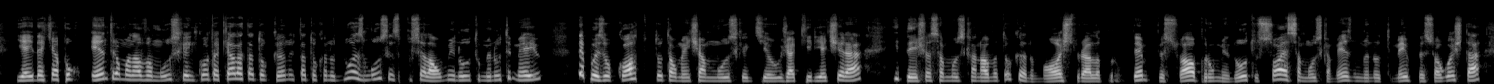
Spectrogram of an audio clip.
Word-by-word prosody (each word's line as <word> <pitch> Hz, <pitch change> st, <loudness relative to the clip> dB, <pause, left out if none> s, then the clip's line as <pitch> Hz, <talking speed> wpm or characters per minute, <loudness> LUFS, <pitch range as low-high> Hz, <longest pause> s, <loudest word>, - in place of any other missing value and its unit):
E 185 Hz, -, 0 dB
aí, 185 Hz, +1 st, +5 dB
daqui 210 Hz, +2 st, 0 dB
a -, -, +5 dB
pouco, 235 Hz, +1 st, -4 dB
entra 250 Hz, +5 st, +3 dB
uma 225 Hz, -3 st, -1 dB
nova 210 Hz, -1 st, +2 dB
música 200 Hz, +3 st, -2 dB
enquanto 225 Hz, +3 st, -4 dB
aquela 250 Hz, +4 st, +2 dB
está 245 Hz, -1 st, -3 dB
tocando, 215 Hz, -1 st, -5 dB
e -, -, -12 dB
estão 225 Hz, 0 st, -7 dB
tocando 210 Hz, -2 st, -9 dB
2 270 Hz, +4 st, -4 dB
músicas 230 Hz, 0 st, -5 dB
por, 205 Hz, -, -15 dB
sei 205 Hz, -, -1 dB
lá, 165 Hz, -, +6 dB
1 160 Hz, -, -3 dB
minuto, 200 Hz, -1 st, -4 dB
1 -, -, -16 dB
minuto 200 Hz, +3 st, -5 dB
e -, -, -8 dB
meio. 205 Hz, +6 st, +2 dB, 0.3 s
Depois 215 Hz, -, +5 dB
eu 195 Hz, -, +2 dB
corto 240 Hz, +4 st, +4 dB
totalmente 180 Hz, -4 st, -1 dB
a 175 Hz, -, +2 dB
música 160 Hz, 0 st, -5 dB
que 155 Hz, -, -4 dB
eu 155 Hz, 0 st, -3 dB
já 160 Hz, 0 st, +4 dB
queria 170 Hz, 0 st, -3 dB
tirar 190 Hz, +4 st, +4 dB, 0.3 s
e 265 Hz, -, -2 dB
deixo 165 Hz, +1 st, +2 dB
essa 180 Hz, +1 st, -1 dB
música 170 Hz, 0 st, -5 dB
nova 165 Hz, +1 st, +1 dB
tocando. 230 Hz, -, -4 dB
Mostro 150 Hz, +2 st, +2 dB
ela 145 Hz, 0 st, +3 dB
por 145 Hz, -, -20 dB
um -, -, -30 dB
tempo 205 Hz, +1 st, +2 dB
para 200 Hz, -, -49 dB
o -, -, -65 dB
pessoal, 195 Hz, +7 st, +6 dB
por 165 Hz, -, -8 dB
1 160 Hz, -, -5 dB
minuto, 155 Hz, +4 st, -2 dB
só 215 Hz, +10 st, +4 dB
essa 215 Hz, -4 st, +5 dB
música 160 Hz, -4 st, -7 dB
mesmo, 170 Hz, +1 st, -3 dB
1 -, -, -16 dB
minuto 150 Hz, 0 st, -11 dB
e -, -, -35 dB
meio, 175 Hz, +3 st, +2 dB
para -, -, -29 dB
o -, -, -79 dB
pessoal 150 Hz, 0 st, -1 dB
gostar. 195 Hz, +1 st, +3 dB
195 Hz, 270 wpm, -25 LUFS, 165-215 Hz, 0.3 s, lá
